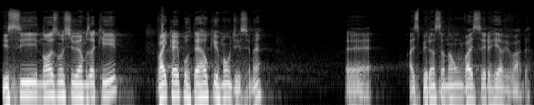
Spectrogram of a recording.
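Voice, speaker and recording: In a church hall with long reverb, a preacher from Salvador, Bahia, Brazil asks the congregation questions and waits for them to answer. He speaks at medium pitch and moderate pace with a darkish tone, pausing often.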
